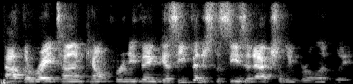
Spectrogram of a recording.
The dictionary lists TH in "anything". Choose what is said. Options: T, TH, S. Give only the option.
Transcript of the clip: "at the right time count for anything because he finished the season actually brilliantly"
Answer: TH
